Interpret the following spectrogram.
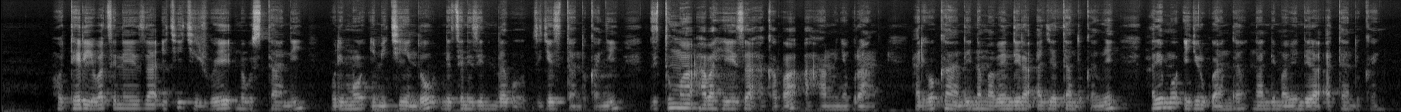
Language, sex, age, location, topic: Kinyarwanda, male, 18-24, Nyagatare, finance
